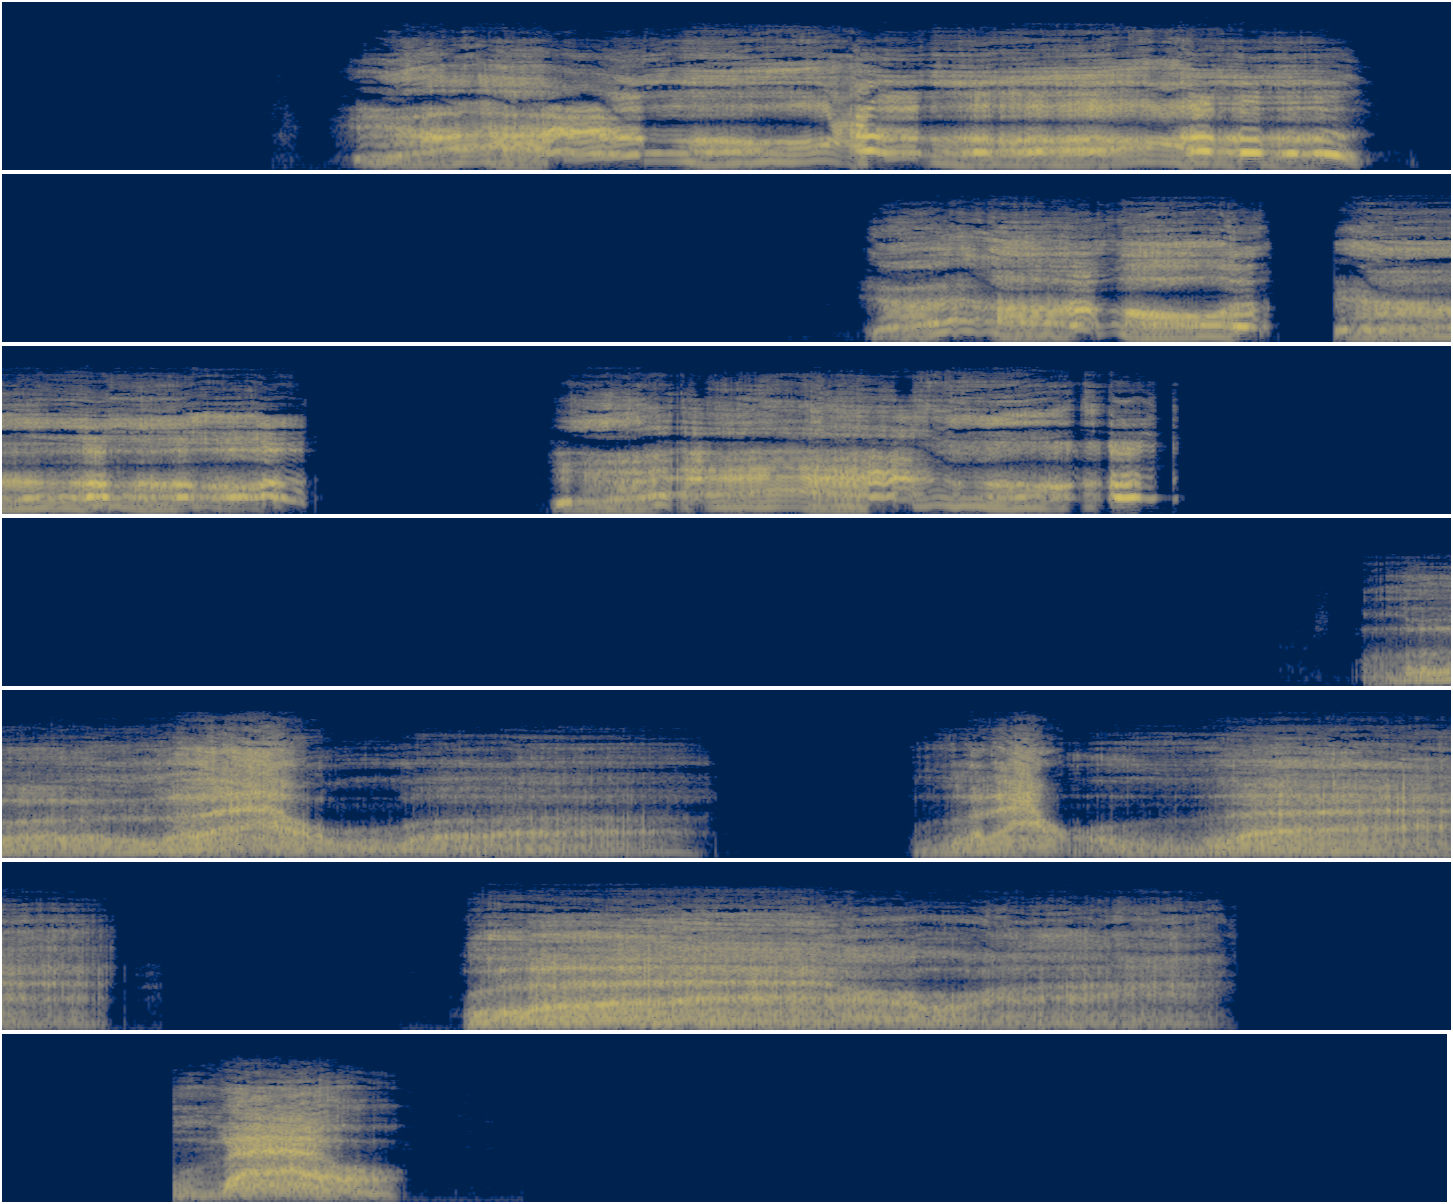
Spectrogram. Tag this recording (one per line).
horror
monster
growl
roar
zombie
creature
